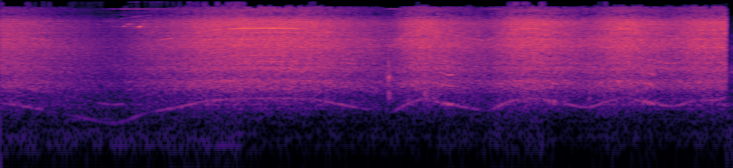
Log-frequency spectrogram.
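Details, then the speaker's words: Brushless mini quad motor on a simple servo-tester and ESC motor tester; a clean thin whine rises and falls smoothly as the dial moves, over steady airflow hiss, then cuts off; motor is good. "as you can see as we run it up the motor whines up and when you move it down so I like the motor whines down"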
